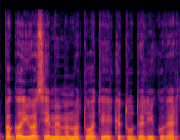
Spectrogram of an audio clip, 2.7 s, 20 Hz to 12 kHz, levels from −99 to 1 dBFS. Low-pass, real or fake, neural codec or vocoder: 10.8 kHz; real; none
